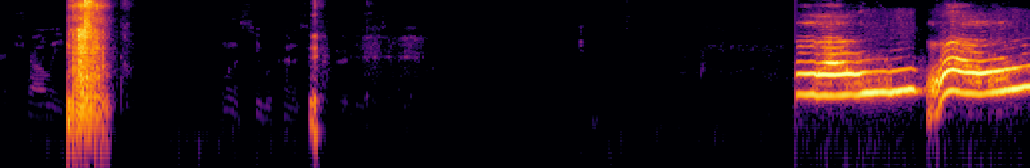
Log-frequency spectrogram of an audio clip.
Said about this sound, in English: Fuck off, ghost cat.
